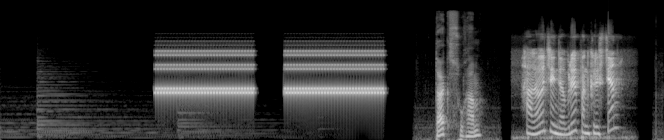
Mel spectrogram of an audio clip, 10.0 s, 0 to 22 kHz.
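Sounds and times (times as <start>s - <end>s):
telephone ringing with electronic tones: 2.4s - 5.9s
speech: 6.6s - 7.3s, 7.9s - 9.4s.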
